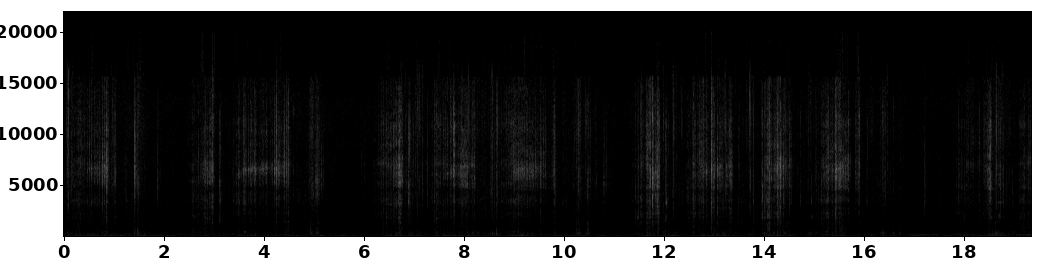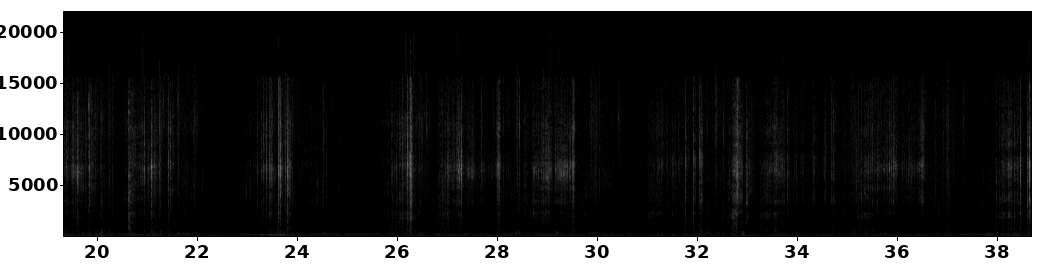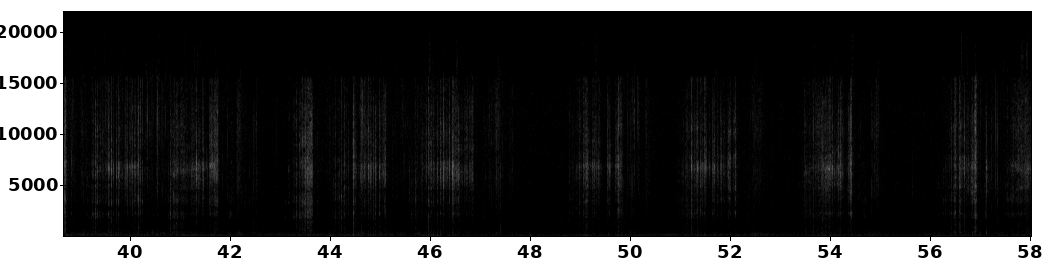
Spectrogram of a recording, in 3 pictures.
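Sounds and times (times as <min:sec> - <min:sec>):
knife slicing through soap: 0:02.6 - 0:05.2, 0:06.3 - 0:09.6, 0:11.4 - 0:15.8, 0:31.0 - 0:36.6, 0:38.0 - 0:41.8, 0:43.2 - 0:46.9, 0:51.0 - 0:52.2.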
